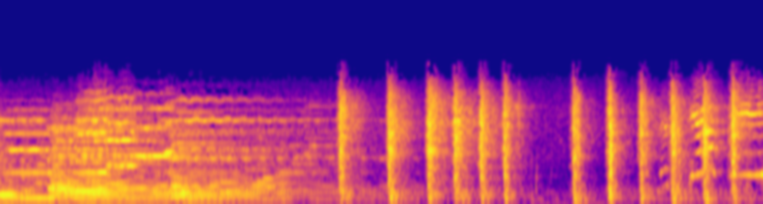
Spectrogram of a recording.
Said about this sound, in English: Is that you hammering away? Yep. I'm building a little house for the puppy.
